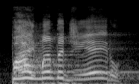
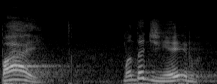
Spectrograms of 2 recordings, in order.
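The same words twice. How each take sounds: First: It is said in a curt, demanding tone. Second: It is said in a soft, gentle tone. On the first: The daughter only wants money from him. "Isso é jeito de falar com o pai?" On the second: The daughter is asking kindly for help. "Na verdade ela está dizendo assim"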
